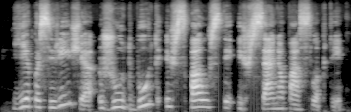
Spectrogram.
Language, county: Lithuanian, Kaunas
